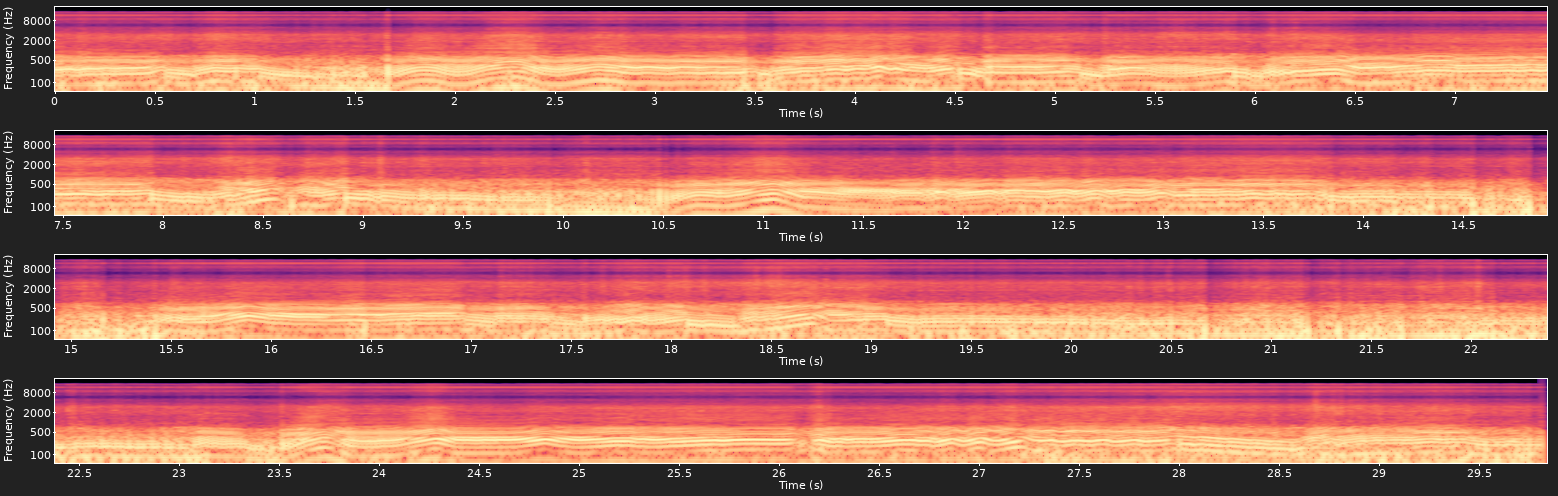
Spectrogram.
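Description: Motocross bike engine revving up and dropping back over and over as the rider accelerates, shifts and slows round a dirt track, picked up close from a camera mounted on the bike. Wind noise and knocks and rattles from the bumps run under it.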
